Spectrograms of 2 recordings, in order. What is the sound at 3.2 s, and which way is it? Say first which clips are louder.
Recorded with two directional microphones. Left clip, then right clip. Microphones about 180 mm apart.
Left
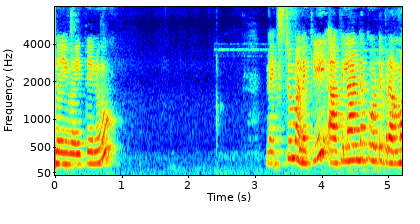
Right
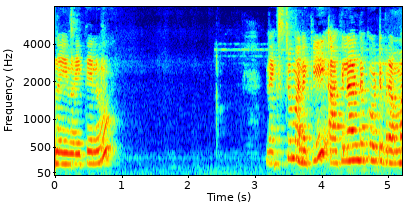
A woman's voice: even; 25° left (ahead or behind).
